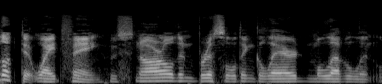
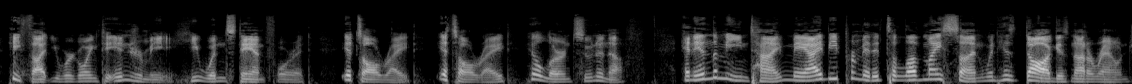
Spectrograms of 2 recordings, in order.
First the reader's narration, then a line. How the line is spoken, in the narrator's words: laughed, though she was pale and weak from the fright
